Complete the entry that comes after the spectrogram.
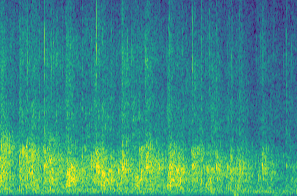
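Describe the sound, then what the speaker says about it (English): Conference audience giving warm applause to welcome a speaker onto the stage, steady dense clapping from a crowd heard alone, fairly distant and soft, tapering slightly at the end. "If we could all give a warm applause to welcome Dr. Chandani Wijebandara onto the stage."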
